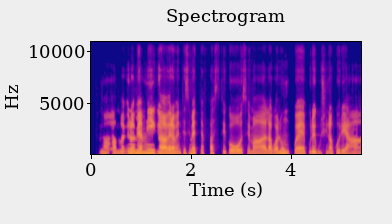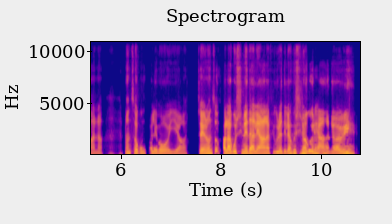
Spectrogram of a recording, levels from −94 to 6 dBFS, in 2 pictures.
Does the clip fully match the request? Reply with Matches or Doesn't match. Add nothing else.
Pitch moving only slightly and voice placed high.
Doesn't match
